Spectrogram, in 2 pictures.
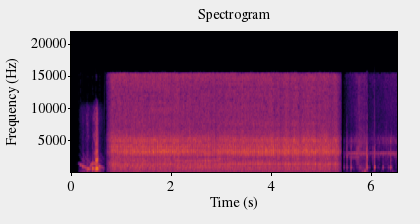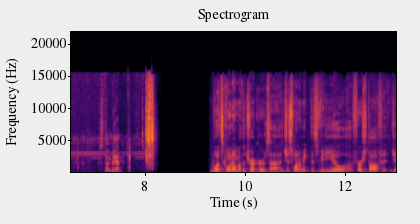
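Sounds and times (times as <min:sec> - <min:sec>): police siren chirp: 0:00.2 - 0:04.8.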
